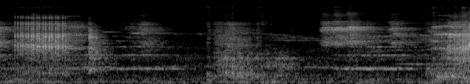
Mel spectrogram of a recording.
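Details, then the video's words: Monk parakeet calling in a series of harsh, rasping squawk bursts, each lasting under a second and separated by short gaps, with a faint steady tone running beneath. "monk parakeet"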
